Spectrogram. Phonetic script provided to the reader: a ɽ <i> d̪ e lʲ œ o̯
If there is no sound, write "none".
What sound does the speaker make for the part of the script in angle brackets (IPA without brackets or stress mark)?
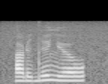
i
